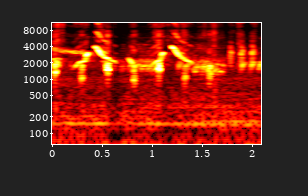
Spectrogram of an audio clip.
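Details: Chinese hwamei, a largely tame bird with fanned tail, singing without pause: short loud slurred whistles sweeping up and down, repeated about twice a second in a lively, varied pattern.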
